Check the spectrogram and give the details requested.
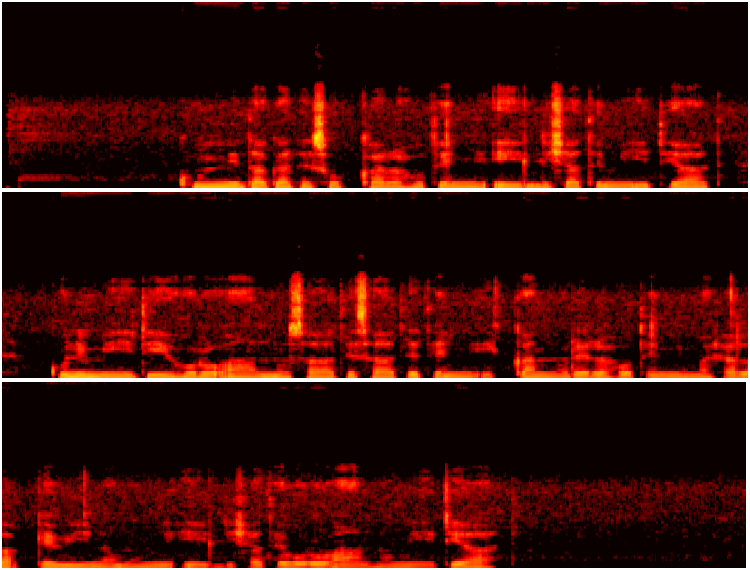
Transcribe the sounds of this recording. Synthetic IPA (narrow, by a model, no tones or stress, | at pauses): kʰʊnːɪd̪ɐɡɐt̪ɛsɔkːɐɾɐɦɔt̪ɛnːɪʔiːlːɪʃɐt̪ʰɛmiːd̪ɪja̰ːt̪ɪ̥ | kʊnɪmiːd̪ɪɛɦɔɾɔ̰ʔaːnːɔsaːt̪ɛsaːt̪ɛt̪ɛnːɪɪkːɐnːɔɾɛɾɐɦɔt̪ɛnːɪmɐʃɐlɐ̰kʼːɛwiːnɐmʊnːɪʔiːlːɪʃɐt̪ɛhɔɾɔʔaːnːɔmiːd̪ɪja̰ːt̪ɪ̥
